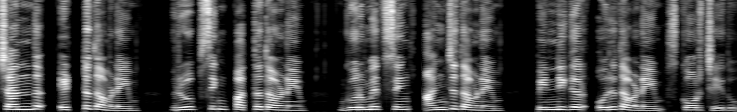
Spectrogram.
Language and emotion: Malayalam, neutral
